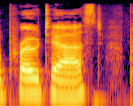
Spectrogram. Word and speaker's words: protest: Pronounced the same way, the emphasis doesn't change. It's still protest.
